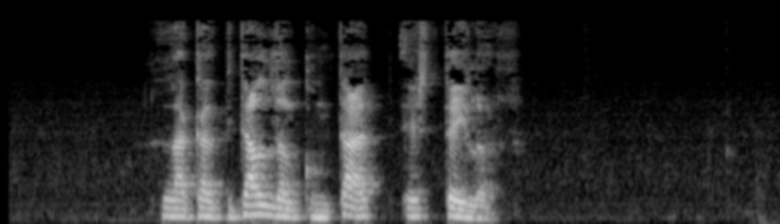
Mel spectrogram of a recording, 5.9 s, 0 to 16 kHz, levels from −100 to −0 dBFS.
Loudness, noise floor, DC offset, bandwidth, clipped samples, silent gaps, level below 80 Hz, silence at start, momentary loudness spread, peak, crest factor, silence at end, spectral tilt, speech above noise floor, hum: -25 LUFS; -73 dBFS; under 0.1%; 11.5 kHz; under 0.1%; none; -62 dBFS; 1.2 s; 10 LU; -6 dBFS; 22 dB; 2.15 s; -6 dB/octave; 48 dB; none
